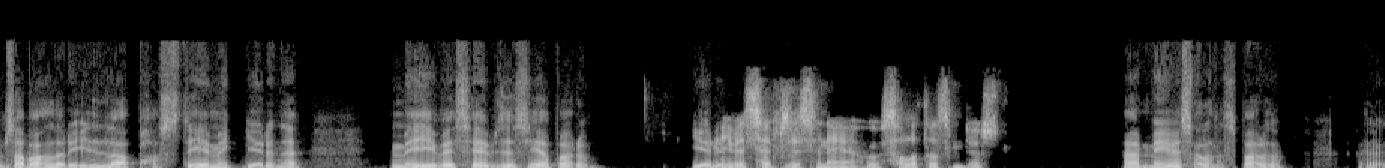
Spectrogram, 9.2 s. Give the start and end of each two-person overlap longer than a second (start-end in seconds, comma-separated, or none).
none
